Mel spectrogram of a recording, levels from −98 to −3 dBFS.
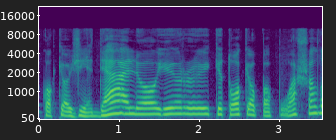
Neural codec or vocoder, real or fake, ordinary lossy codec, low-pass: vocoder, 22.05 kHz, 80 mel bands, Vocos; fake; MP3, 96 kbps; 9.9 kHz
